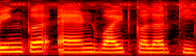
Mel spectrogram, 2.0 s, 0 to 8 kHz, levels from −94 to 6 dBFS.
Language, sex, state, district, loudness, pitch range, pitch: Hindi, female, Bihar, Begusarai, -28 LUFS, 205-230 Hz, 210 Hz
